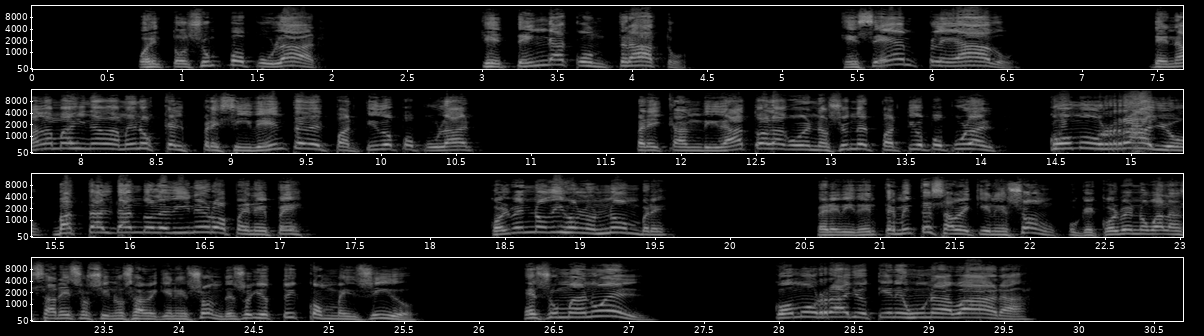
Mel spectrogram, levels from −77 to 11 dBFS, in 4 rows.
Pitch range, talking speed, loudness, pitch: 160-255 Hz, 140 wpm, -28 LUFS, 210 Hz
